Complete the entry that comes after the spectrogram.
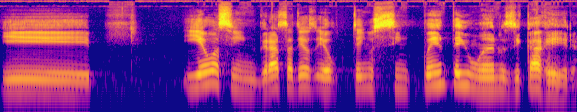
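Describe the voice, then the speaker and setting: Here a man speaks at a very slow pace. His pitch is fairly high, with ordinary variation. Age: 70s. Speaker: theatre director and playwright. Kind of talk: interview. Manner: hesitant, many fillers.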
